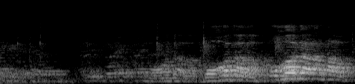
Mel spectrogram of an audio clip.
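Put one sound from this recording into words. A man talks loudly nearby.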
